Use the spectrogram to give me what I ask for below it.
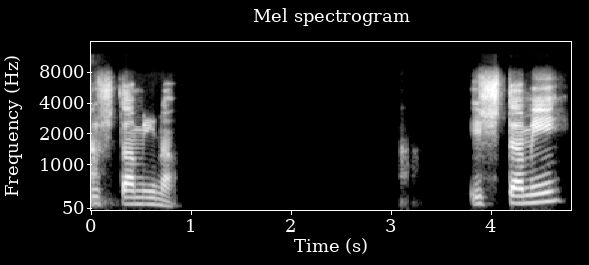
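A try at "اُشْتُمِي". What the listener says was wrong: नहीं, आइन पे पेश है ना इसको। शतमा को नस, तो आइन पे पेश हो तो हमजा पे भी पेश ला लेते हैं। उश्तुमी। उश्तुमी, तू गाली दे।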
